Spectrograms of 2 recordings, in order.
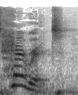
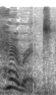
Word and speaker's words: Harriet: to miss Harriet King its hair it rhymes with parrot I'm sorry it's pronounced Herot the eye is okay Sookie her god they just like King Herod no I said King Harry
